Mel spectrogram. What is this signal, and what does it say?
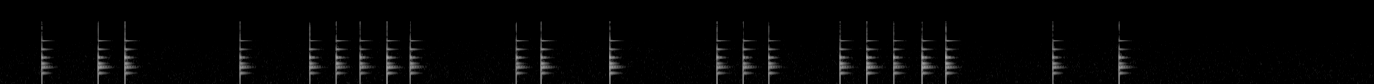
Tap code, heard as taps on a metal pipe, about 4 knocks a second. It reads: BEFPA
